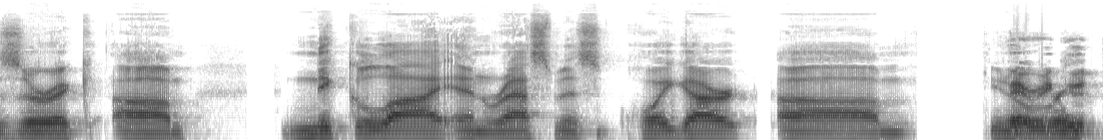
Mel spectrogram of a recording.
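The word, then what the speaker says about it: Højgaard: Um Nikolai and Rasmus Hoygart. Um you know, very good pronunciation of the Hoygard.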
